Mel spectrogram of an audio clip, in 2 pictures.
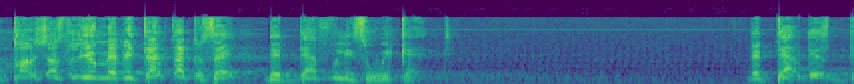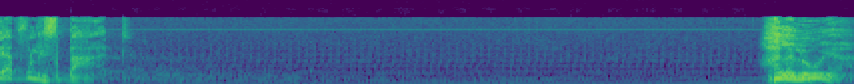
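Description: A man preaches with animation through a microphone in a large hall.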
